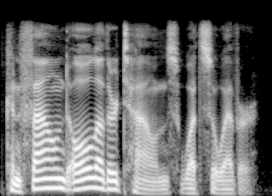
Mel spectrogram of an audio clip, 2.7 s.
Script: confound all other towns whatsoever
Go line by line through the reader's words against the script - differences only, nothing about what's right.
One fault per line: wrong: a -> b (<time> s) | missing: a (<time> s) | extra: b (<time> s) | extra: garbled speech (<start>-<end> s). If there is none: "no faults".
no faults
